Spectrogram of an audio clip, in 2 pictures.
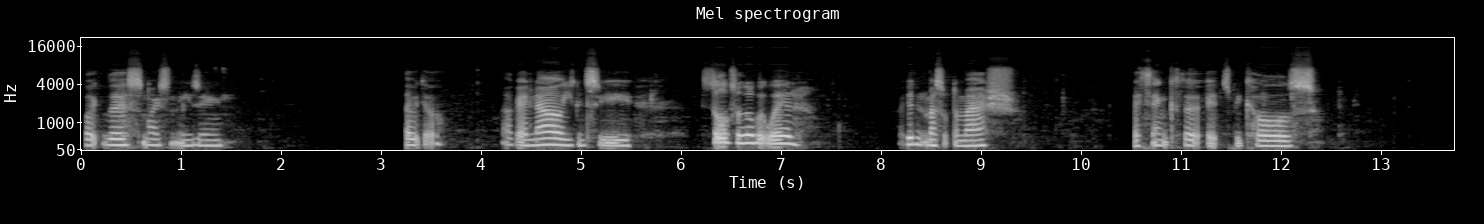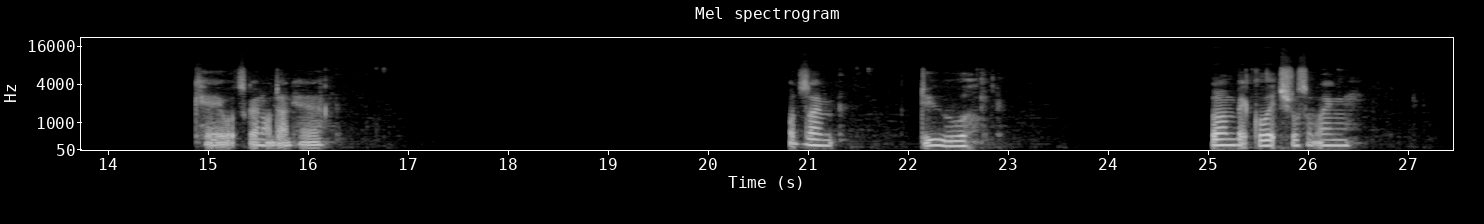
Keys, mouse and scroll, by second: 0.4 ctrl+z, 0.8 ctrl+r, 3.0 a, 3.2 Tab, 3.4 middle click, 3.8 scroll down 2, 4.2 middle click, 4.5 z, 4.8 middle click, 5.5 scroll up 1, 5.7 Tab, 5.9 middle click, 6.3 z, 6.5 middle click, 6.9 middle click, 7.5 Tab, 7.7 middle click, 8.5 scroll up 1, 8.6 middle click, 9.5 Tab, 9.7 middle click, 10.1 ctrl+r, 11.1 ctrl+z, 11.3 middle click, 11.6 shift+middle click, 11.9 middle click, 12.1 Tab, 12.2 middle click, 12.6 z, 12.8 middle click, 13.3 Tab, 13.7 middle click, 13.9 Tab, 14.0 scroll up 1, 14.1 middle click, 14.4 shift+middle click, 14.7 scroll up 1, 14.9 Tab, 15.2 middle click, 15.2 scroll up 1, 15.5 Tab, 15.9 Tab, 16.1 ctrl+r, 17.9 ctrl+z, 18.2 ctrl+r, 19.2 ctrl+z, 19.5 ctrl+r, 20.5 ctrl+z, 20.5 middle click, 21.2 ctrl+r, 22.8 ctrl+z, 22.9 middle click, 23.6 middle click, 24.2 alt+right click, 24.7 middle click, 25.0 a, 25.3 right click, 25.7 g, 27.0 a, 27.3 click.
